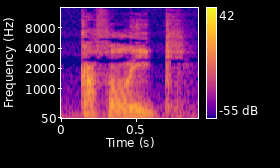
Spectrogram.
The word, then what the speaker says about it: Catholic: Eu falava Catholic, né? Catholic, alguma coisa assim. Mas não. Como é que você pronunciaria essa palavra? Ó. A pronúncia correta é Catholic. Catholic, ok? Catholic. Nada de Catholic, Catholic, não, nada a ver.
